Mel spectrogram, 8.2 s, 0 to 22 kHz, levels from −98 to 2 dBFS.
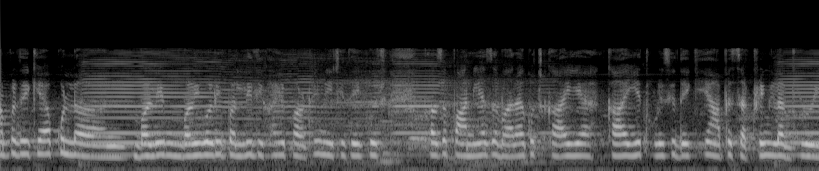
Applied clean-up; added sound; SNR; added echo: none; Bowed string instrument; 12 dB; none.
